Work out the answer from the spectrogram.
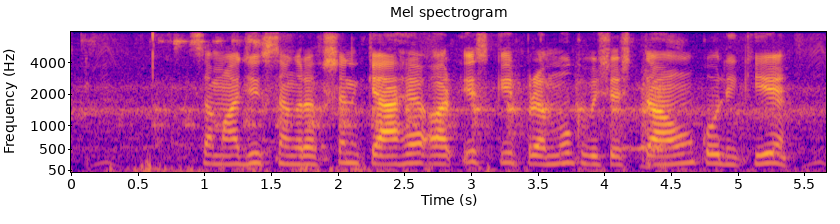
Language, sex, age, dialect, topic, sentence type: Hindi, female, 25-30, Hindustani Malvi Khadi Boli, banking, question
